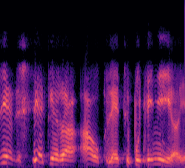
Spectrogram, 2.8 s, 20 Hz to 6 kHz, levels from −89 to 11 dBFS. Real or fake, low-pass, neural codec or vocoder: fake; 5.4 kHz; vocoder, 44.1 kHz, 80 mel bands, Vocos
